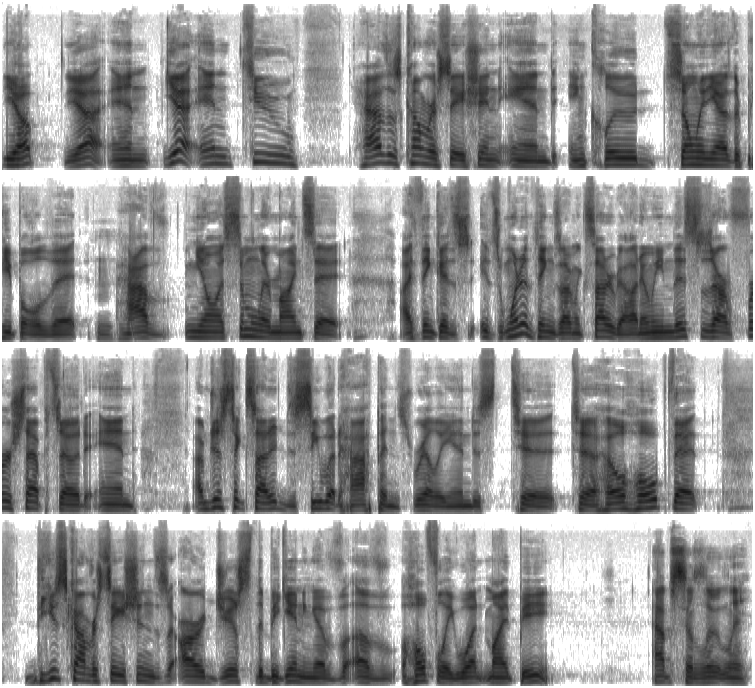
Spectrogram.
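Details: Real male patient with Friedreich's ataxia, a condition causing loss of muscle control and balance and slurred speech; ataxic dysarthria (Friedreich's ataxia).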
